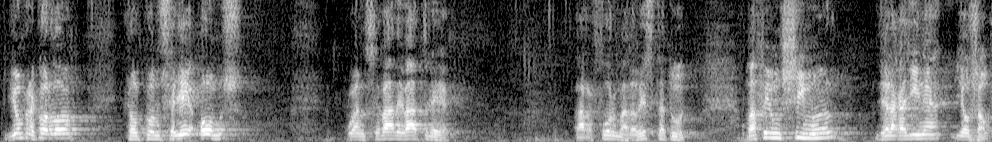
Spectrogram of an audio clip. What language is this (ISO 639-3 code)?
cat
